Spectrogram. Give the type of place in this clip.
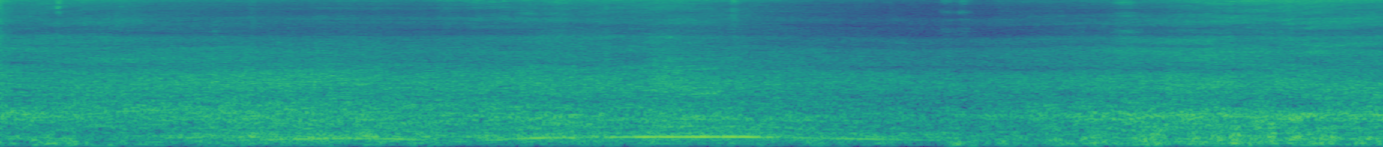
street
